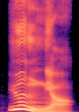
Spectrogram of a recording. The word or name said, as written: 酝酿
